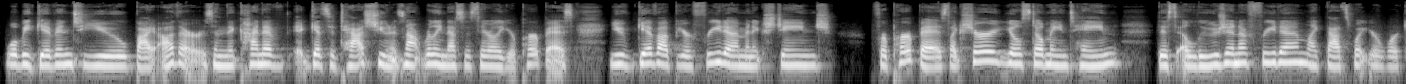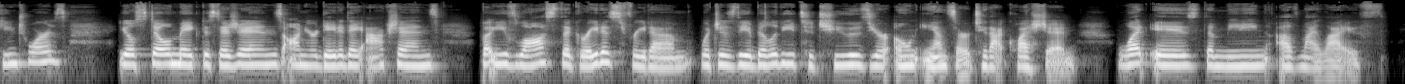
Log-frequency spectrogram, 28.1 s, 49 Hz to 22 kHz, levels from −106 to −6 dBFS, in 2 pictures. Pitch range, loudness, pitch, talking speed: 190-215 Hz, -19 LUFS, 200 Hz, 175 wpm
